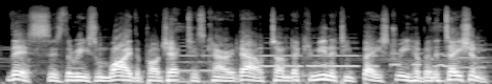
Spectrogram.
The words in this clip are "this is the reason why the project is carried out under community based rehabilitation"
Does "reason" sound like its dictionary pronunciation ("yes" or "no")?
yes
